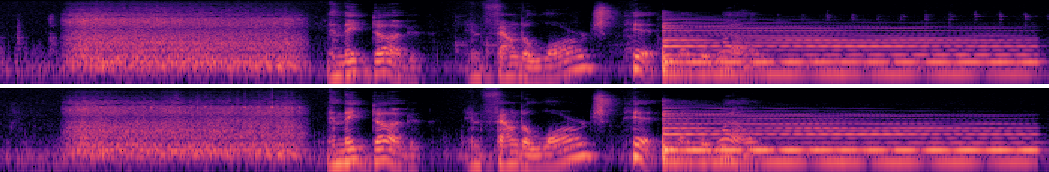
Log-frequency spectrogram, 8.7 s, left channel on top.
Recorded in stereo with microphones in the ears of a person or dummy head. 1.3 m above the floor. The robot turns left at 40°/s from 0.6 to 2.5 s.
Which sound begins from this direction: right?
A man speaking, at 2.7 s.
